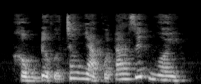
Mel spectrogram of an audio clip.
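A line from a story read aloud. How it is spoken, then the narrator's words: Angry scolding. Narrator (Vietnamese): giận dữ mắng mỏ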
